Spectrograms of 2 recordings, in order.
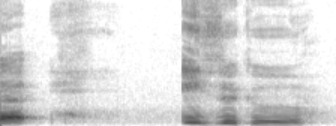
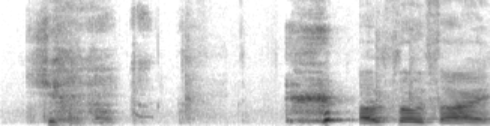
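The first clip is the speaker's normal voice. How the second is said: higher pitch, laughing through the words. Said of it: "I'm sorry if I'm laughing".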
